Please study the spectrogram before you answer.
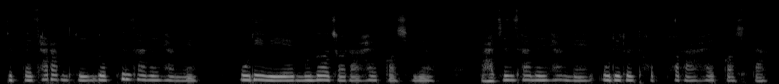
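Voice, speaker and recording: A woman reading the words of a gentle, sorrowful male teacher in a slow, half-whispered voice. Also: on the low side, creaky, slightly rough.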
